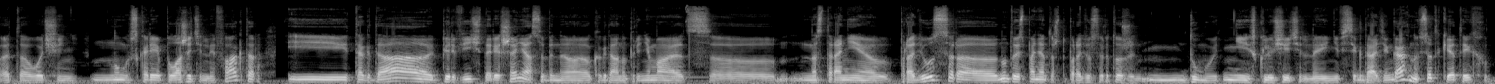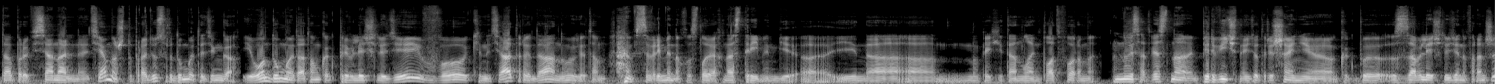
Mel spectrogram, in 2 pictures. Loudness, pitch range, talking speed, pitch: -17 LUFS, 90-110 Hz, 160 wpm, 100 Hz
